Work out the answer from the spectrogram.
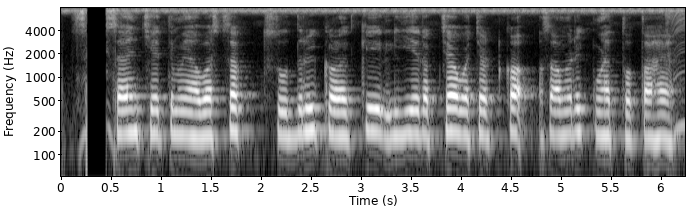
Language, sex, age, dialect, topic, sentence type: Hindi, male, 25-30, Marwari Dhudhari, banking, statement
